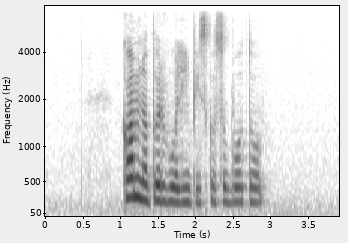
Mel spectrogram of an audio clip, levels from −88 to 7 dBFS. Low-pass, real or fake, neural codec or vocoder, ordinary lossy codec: 7.2 kHz; fake; codec, 16 kHz, 0.8 kbps, ZipCodec; none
